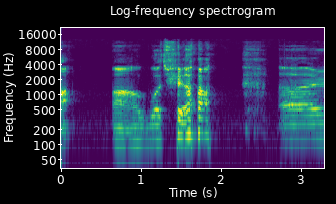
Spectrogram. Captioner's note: laughs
